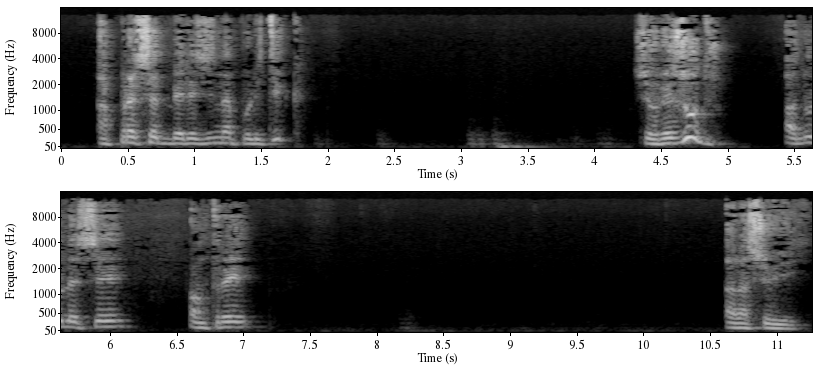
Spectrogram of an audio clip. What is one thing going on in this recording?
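A man speaks calmly close to a microphone, in short phrases with pauses.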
